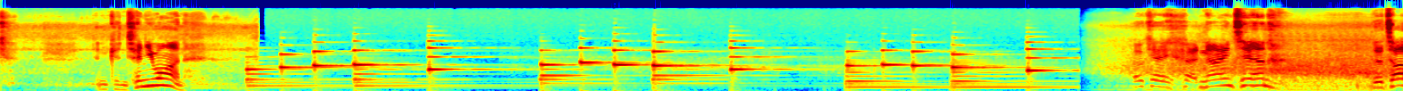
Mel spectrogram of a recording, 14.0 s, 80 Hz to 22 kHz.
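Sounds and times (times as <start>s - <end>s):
piano music: 1.6s - 10.8s.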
